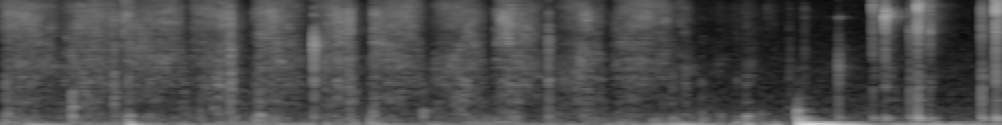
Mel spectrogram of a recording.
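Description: A clear plastic water bottle with a yellow cap and a printed label is held in the hands and tapped and scratched with long painted nails. Quick, light tapping and bright scratching run throughout, with a louder, deeper thump near the four-second mark followed by a few sharp, crisp clicks.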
